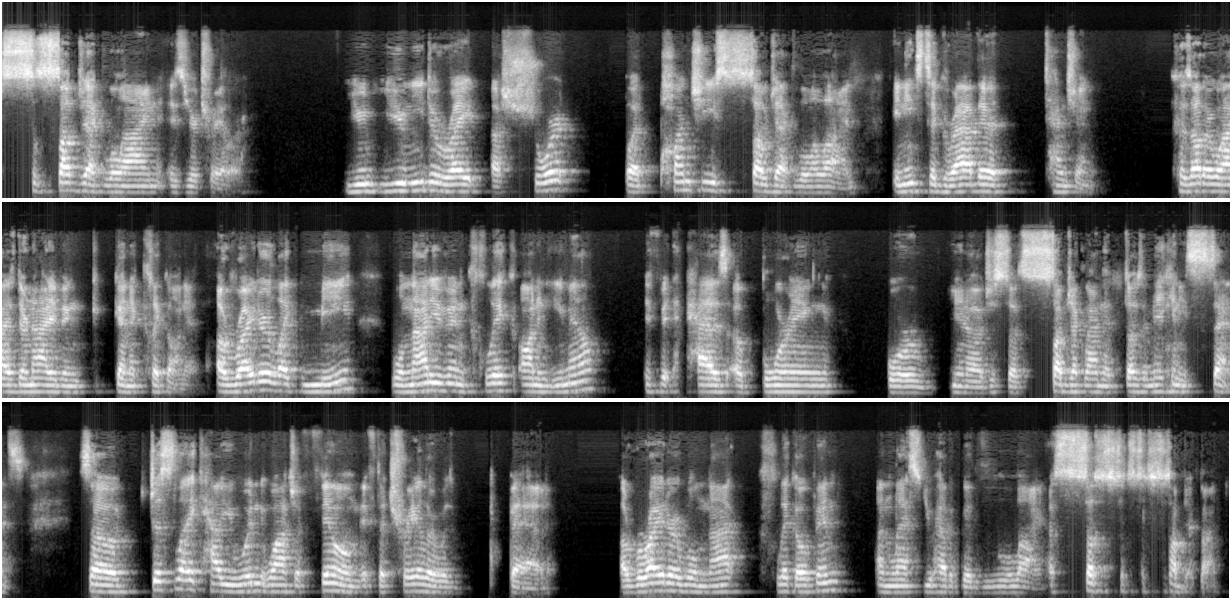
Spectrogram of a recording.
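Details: Adult man with a lifelong stutter present since birth; repetitions in this stretch; stuttering.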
